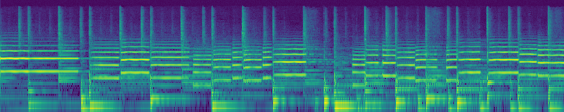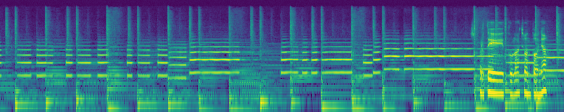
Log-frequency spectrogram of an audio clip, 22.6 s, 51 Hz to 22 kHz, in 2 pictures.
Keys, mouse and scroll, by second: 1.8 middle click, 2.1 r, 15.8-16.9 middle drag, 16.9 drag, 17.2 space, 19.1-19.9 drag, 19.9 scroll down 2, 20.0-22.5 middle drag.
